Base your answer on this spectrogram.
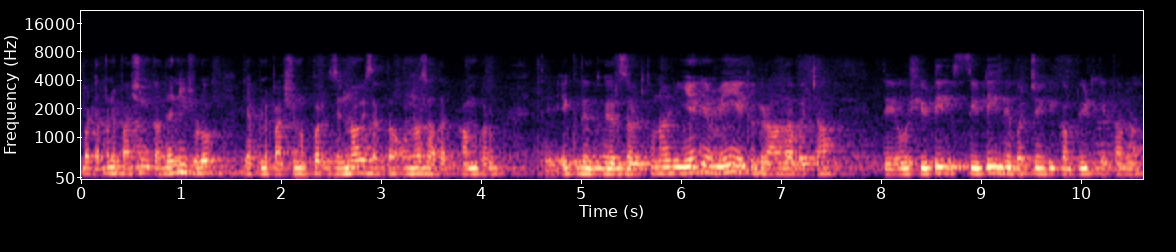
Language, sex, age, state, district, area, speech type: Dogri, male, 18-30, Jammu and Kashmir, Udhampur, rural, spontaneous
